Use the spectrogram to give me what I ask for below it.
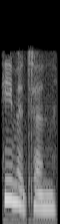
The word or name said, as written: hematin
